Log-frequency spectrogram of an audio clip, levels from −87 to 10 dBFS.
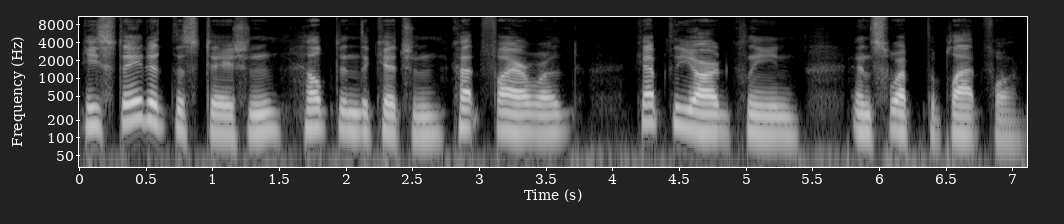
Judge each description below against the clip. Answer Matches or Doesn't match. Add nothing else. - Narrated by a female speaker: Doesn't match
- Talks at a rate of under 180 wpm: Matches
